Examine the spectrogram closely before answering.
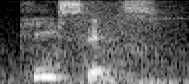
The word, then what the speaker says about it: Quistis: playing on my channel quistis keistes is the correct pronunciation of coins like um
